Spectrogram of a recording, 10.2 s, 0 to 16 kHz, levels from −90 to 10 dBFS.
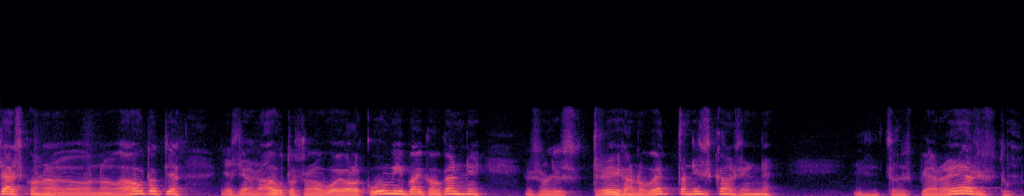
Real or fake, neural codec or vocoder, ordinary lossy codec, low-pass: real; none; none; 7.2 kHz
